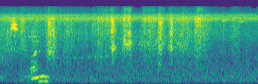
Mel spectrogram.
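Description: Hands rustle and scrape in dry soil, close by.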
